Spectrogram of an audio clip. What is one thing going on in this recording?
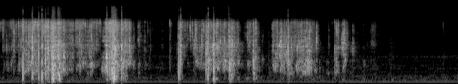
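A plastic wrapper crinkles and tears open.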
